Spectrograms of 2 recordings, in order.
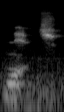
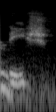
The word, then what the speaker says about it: niche: But the next question is, are you recognized as the expert in your niche or niche, however you choose to pronounce that?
